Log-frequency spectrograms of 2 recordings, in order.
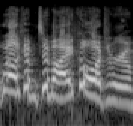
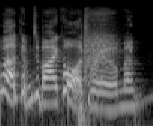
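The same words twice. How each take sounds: First: The voice sounds like a younger man. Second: The voice sounds like an older man. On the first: The speaker calls it wrong. "This judge actually looks like thirty-five or whatever" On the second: The speaker calls it right. "our judge is supposed to be age wise"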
